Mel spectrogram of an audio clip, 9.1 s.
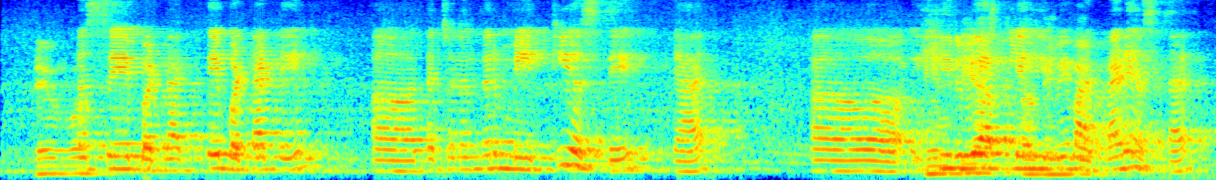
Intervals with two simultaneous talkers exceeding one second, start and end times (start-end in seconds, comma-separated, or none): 7.0-8.2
